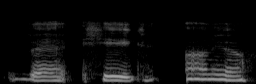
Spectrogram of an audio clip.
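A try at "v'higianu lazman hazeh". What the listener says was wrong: V'higi anu. That one actually has an extra syllable.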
